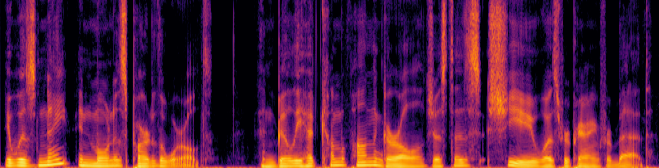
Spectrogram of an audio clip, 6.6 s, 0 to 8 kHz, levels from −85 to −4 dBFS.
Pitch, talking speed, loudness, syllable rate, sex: 125 Hz, 210 wpm, -16 LUFS, 4.8 syllables/s, male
